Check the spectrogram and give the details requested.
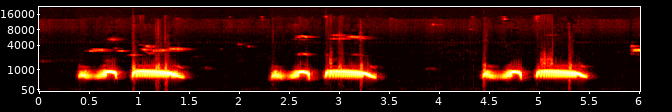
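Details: Spotted dove, a lure bird of competition standard kept in Malaysia for trapping, giving a clean, low cooing phrase: a short wavering coo followed by a longer, steady drawn-out coo, repeated about every two seconds, three times, with no other sounds.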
